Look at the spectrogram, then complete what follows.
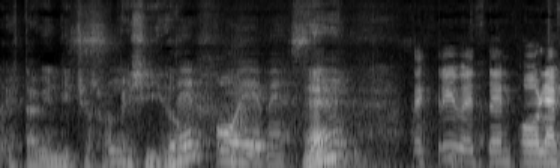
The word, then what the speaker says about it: Ten Hoeve: Ten-Huve se pronuncia. Ah, mira que... Me suena alemán. ¿O me suena holandés? No. Holandés. Holandés. Holandés, me ganaste. Muy bien, sí, eso es bien holandés.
